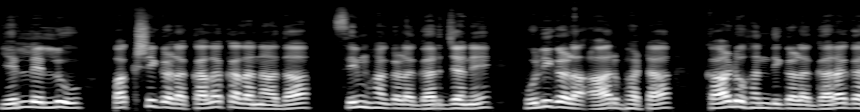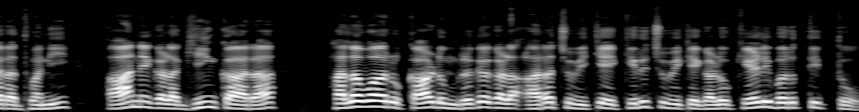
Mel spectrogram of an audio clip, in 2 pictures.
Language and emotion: Kannada, neutral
